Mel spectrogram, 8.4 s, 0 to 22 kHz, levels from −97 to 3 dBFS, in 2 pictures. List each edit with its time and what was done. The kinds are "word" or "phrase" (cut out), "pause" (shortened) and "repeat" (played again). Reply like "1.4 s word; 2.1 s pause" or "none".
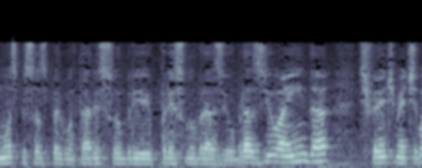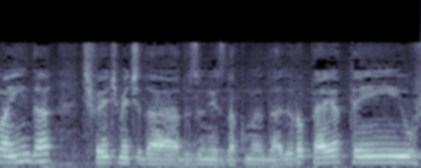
4.2 s repeat; 6.1 s word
